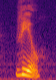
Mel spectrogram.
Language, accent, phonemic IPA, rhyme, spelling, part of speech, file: English, US, /viːl/, -iːl, veal, noun / verb, En-us-veal.ogg
- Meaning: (noun) 1. The flesh of a calf (i.e. a young bovine) used for food 2. The female genitalia; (verb) To raise a calf for meat production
